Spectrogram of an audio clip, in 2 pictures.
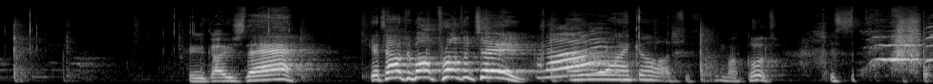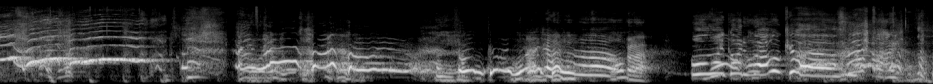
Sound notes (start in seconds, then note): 11.7 squealing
